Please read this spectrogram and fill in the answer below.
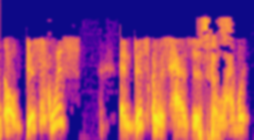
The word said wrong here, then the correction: Disqus: Discuss, is that what it's actually called? – Okay. D-I-S-Q-U-S. – It's pronounced Discuss.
